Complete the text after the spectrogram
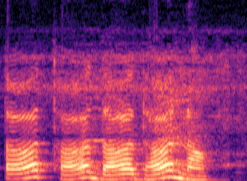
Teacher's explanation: जिनकी आवाज दांतों के योग से आती है उसे दंत वर्ग कहा जाता है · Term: दंत वर्ण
